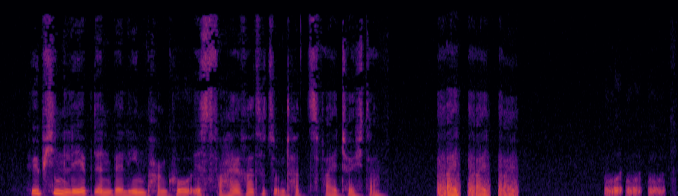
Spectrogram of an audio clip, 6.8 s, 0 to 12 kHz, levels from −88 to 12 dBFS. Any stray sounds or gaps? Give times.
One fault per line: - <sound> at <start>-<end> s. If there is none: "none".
- laugh at 4.4-5.2 s
- laugh at 6.0-6.7 s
